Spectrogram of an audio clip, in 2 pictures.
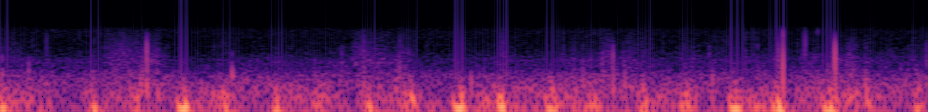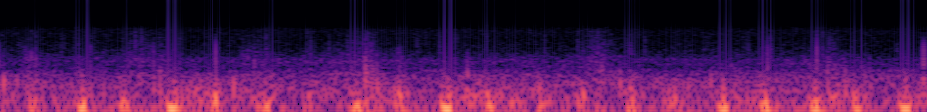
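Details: Heartbeat recorded during cycling exercise: fast, somewhat irregular low heart thumps under rumbling movement noise. The person reports feeling quite a number of skipped beats during the ride.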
